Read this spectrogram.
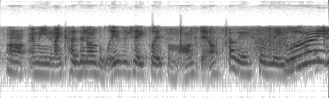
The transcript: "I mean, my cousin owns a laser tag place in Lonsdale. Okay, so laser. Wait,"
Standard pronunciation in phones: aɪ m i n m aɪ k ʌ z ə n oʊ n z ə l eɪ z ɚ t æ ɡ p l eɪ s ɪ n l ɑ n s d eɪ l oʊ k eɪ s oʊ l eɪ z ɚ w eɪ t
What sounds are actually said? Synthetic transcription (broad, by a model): aɪ m i n m aɪ k ʌ z ə n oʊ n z ə l eɪ z ɚ t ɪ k p l eɪ s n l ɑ n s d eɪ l oʊ k eɪ s oʊ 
